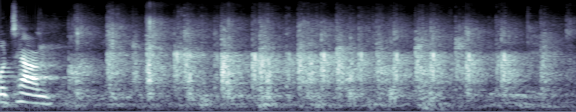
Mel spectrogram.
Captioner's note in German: Beifall bei Abgeordneten der SPD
